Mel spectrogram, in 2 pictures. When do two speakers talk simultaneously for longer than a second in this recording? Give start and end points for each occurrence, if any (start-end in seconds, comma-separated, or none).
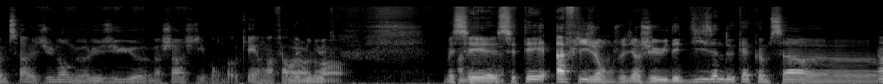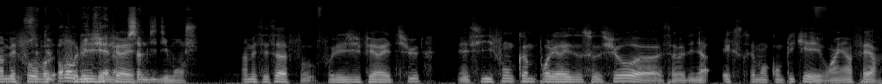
8.7-10.2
